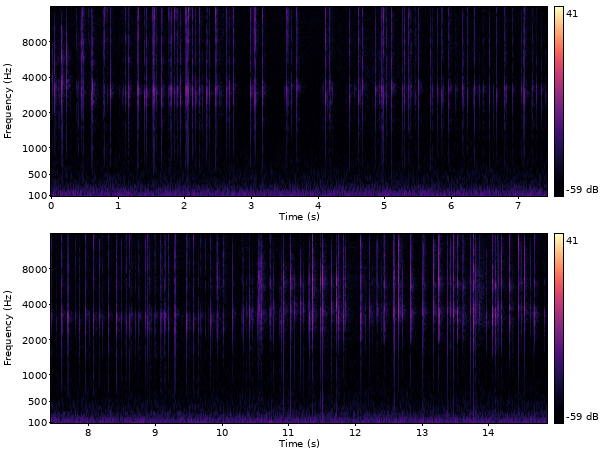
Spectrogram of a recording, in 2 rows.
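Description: Long nails tap rapidly on worn tortoiseshell plastic eyeglasses, first along the temple arms and then on the lenses. The result is a dense stream of short, dry, bright clicks with a strong ring around 3.3 kHz, over a steady low hum.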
